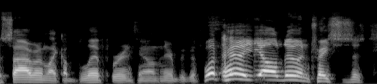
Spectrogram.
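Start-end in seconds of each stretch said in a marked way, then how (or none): 2.0-3.1 a louder lawman's "What the hell y'all doing?"; stern cop. Retold or imitated. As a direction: demand it like a cop who found a brawl. Police officer arrives.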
